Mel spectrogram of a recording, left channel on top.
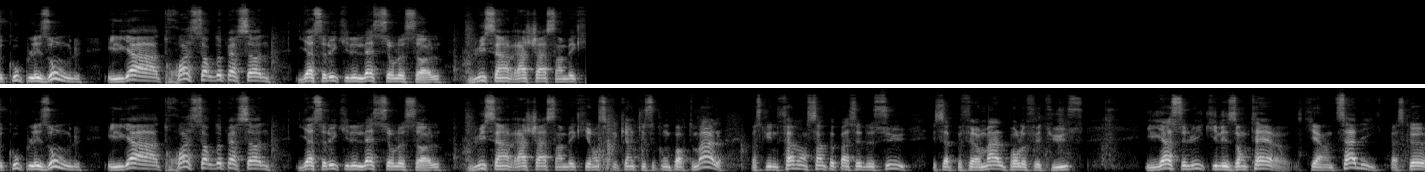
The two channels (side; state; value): left; drops out; at 5.9 s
